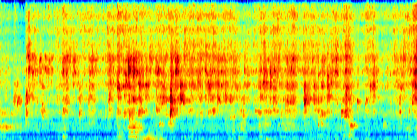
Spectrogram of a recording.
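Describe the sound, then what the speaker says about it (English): Items are rinsed under a running tap, water flowing steadily with soft rattles and clinks of the items being handled, moderately close and fairly quiet, with no speech. "I'm going to rinse these off."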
